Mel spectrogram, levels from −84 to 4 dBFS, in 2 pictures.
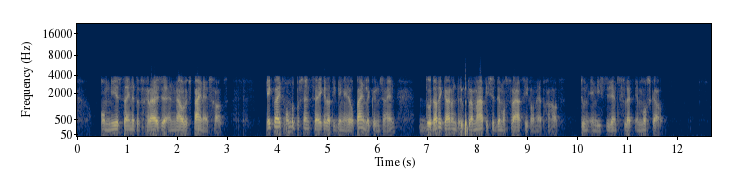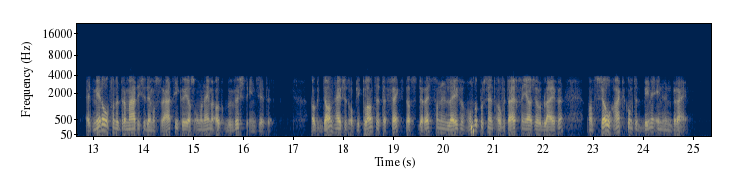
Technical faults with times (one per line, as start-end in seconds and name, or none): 0.00-25.38 GSM full-rate codec
4.15-4.24 GSM bit errors
7.66-7.87 GSM bit errors
20.54-20.63 GSM bit errors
